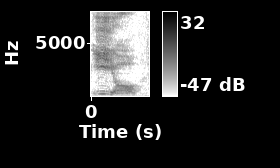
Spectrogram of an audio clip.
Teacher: in Italian if I say yo there are two really distinct vowels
